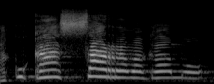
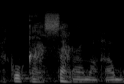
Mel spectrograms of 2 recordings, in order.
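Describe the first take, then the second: First: Loud, high, slow "Aku kasar sama kamu"; hammed-up, pitched-up apology; emphatic confession. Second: Low, soft "Aku kasar sama kamu"; hushed apologetic re-enactment; retold confession. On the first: Shown as a demonstration. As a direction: proclaim the admission with stretched words. Exaggerated repeat of the apology. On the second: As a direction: admit it humbly, under the voice. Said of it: "saya ngomong gini".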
